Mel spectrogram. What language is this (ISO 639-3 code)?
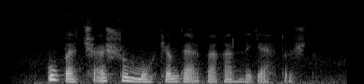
fas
